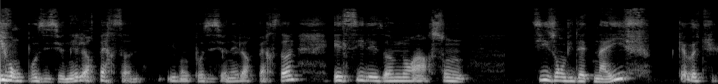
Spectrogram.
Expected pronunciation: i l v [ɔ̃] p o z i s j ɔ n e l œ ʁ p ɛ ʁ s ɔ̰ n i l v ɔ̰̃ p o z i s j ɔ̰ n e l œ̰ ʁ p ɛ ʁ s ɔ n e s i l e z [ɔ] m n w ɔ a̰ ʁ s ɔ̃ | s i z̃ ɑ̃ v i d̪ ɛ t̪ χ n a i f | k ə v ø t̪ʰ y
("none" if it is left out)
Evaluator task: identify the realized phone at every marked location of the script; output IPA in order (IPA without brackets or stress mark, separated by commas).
ɔ̃, ɔ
